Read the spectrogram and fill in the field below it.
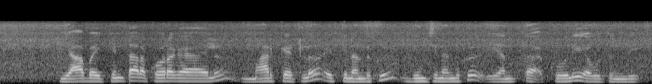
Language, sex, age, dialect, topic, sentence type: Telugu, male, 25-30, Central/Coastal, agriculture, question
